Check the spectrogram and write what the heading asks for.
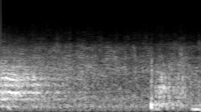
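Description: Low, steady murmur of a crowd of spectators at a football ground, broken by one sudden sharp knock about one and a half seconds in.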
